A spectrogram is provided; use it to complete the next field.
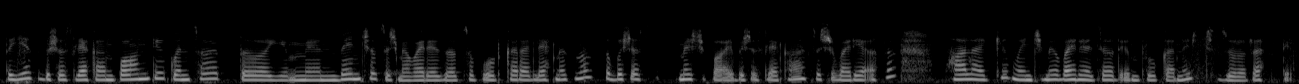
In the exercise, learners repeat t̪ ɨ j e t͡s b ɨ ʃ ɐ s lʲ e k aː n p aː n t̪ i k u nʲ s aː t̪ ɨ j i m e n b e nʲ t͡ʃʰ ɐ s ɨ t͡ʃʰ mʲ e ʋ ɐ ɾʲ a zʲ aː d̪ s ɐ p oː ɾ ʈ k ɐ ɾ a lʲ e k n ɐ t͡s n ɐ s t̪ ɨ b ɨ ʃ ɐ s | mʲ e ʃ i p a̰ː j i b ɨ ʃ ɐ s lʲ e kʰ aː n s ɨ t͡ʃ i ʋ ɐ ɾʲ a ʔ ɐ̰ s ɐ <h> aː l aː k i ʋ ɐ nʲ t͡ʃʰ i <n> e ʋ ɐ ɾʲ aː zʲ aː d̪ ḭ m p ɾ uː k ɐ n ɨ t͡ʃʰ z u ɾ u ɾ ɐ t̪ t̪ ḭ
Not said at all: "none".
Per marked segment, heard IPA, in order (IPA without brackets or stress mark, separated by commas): h, m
